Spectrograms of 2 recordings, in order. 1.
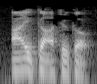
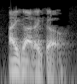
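'to' 完整、单独地读出来。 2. 'to' 被弱化，和前面连在一起读成 'gotta'。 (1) "再来一下I got to go" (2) "那个to 可以弱读成t got to，所以就变成那个单词就是G-O-T-T-A gotta"

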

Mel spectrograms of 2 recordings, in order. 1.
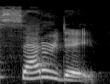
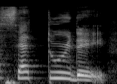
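O t do meio soa como um r rápido. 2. O t do meio é um som de t claro. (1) "Por que é Saturday?" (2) "Mas por que não é Saturday?"

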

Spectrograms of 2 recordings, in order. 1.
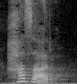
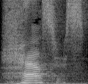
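単語は平たい日本語のカタカナ式の母音で発音される。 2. 最初の母音は伸ばす英語式の母音だ。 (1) "ハザードじゃなくて" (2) "はっていうね、英語らしい母音を使います。ちょっと伸ばすような感じ。"

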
